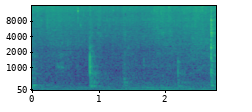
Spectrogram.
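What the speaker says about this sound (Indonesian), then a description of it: "kita tumis dulu bumbu yang udah kita haluskan tadi yang udah ada ebinya" Ground spice paste with dried shrimp sautés in hot oil, giving a faint, steady sizzle punctuated by a few quick scrapes of stirring.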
